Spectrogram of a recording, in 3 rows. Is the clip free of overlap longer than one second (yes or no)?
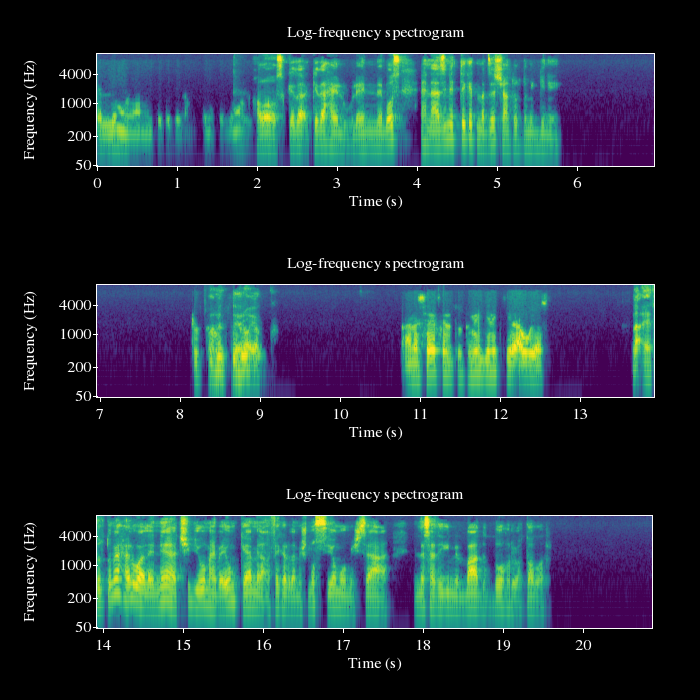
yes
